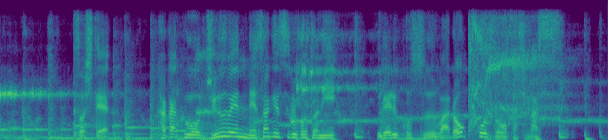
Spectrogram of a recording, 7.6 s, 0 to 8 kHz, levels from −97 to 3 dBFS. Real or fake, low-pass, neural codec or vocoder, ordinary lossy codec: fake; 7.2 kHz; codec, 24 kHz, 6 kbps, HILCodec; none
